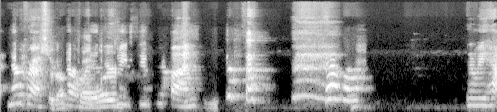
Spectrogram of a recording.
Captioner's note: laughing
